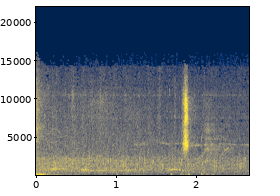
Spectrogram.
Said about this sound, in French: Je laisse le public applaudir.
